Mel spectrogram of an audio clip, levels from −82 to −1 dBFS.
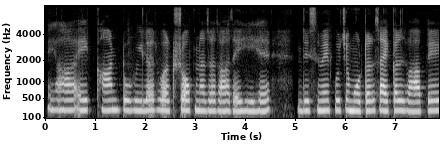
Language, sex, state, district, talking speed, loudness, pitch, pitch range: Hindi, female, Maharashtra, Nagpur, 120 wpm, -17 LUFS, 220 Hz, 215-225 Hz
